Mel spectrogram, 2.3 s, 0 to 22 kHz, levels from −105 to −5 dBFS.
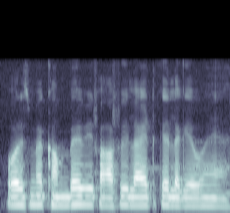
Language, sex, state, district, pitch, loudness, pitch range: Hindi, female, Chandigarh, Chandigarh, 115 Hz, -17 LUFS, 105-120 Hz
